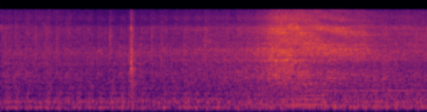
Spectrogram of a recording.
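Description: A motor engine running steadily, growing louder with a hissy swell about three seconds in and then fading, with a single sharp click about a second in.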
